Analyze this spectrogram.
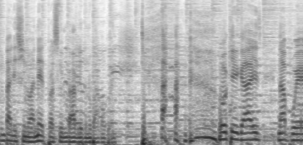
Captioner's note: laughs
